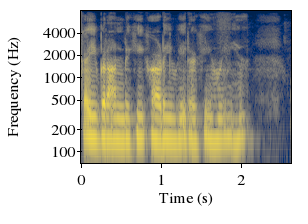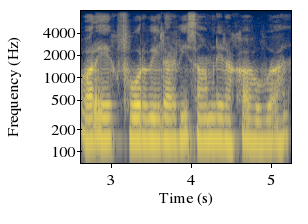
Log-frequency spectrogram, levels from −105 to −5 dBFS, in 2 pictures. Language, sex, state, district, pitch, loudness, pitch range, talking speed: Hindi, male, Uttar Pradesh, Lalitpur, 145 Hz, -20 LUFS, 140-150 Hz, 195 wpm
